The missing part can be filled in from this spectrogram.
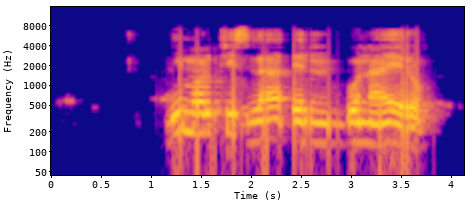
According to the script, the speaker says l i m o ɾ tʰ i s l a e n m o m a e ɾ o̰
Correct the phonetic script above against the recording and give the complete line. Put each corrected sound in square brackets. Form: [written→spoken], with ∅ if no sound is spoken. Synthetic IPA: l i m o ɾ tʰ i s l a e n [m→b] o [m→n] a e ɾ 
